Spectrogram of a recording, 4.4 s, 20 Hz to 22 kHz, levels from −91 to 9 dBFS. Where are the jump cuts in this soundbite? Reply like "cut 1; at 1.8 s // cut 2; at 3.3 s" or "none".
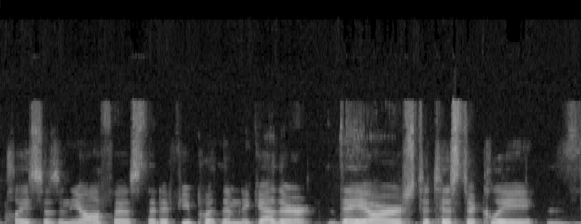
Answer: cut 1; at 2.4 s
